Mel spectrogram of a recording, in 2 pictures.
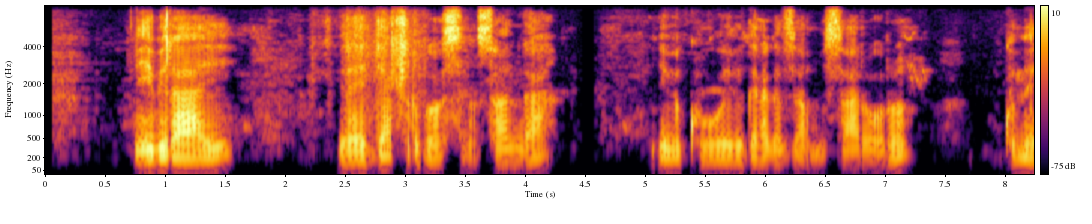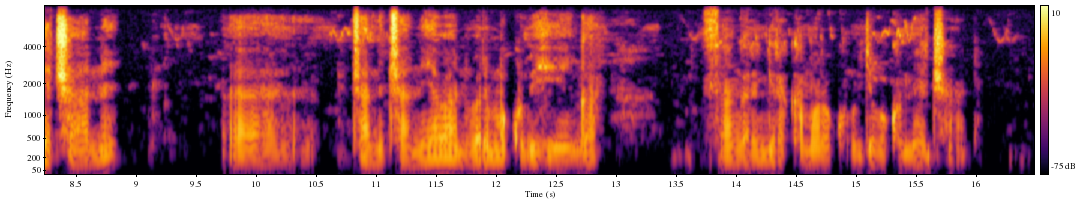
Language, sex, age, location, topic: Kinyarwanda, male, 36-49, Musanze, agriculture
